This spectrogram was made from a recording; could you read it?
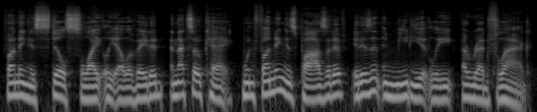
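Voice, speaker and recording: Hoarse low-voiced man explaining charts. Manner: steady explanatory delivery walking through charts. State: hoarse, slightly scratchy. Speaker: crypto analysis channel host. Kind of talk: screen-share market analysis talk.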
